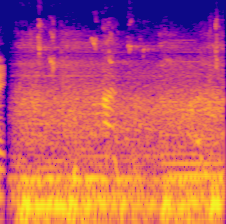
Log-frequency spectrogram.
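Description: Live basketball game sound in an arena: a basketball being dribbled on the hardwood court over a steady crowd murmur in the large hall.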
